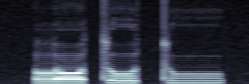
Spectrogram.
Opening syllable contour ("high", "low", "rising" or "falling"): low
